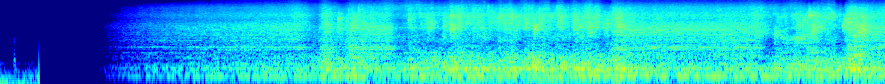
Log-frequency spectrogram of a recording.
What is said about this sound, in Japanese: はい、それじゃあ髪の毛を濡らしていきますね。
